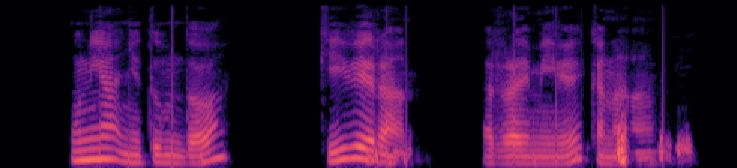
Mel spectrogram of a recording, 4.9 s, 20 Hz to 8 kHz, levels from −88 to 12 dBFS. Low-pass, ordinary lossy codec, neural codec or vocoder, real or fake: 7.2 kHz; MP3, 48 kbps; none; real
